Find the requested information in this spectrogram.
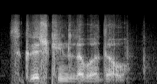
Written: christ

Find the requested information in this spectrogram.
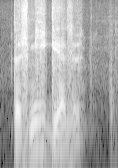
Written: schmiehgergl

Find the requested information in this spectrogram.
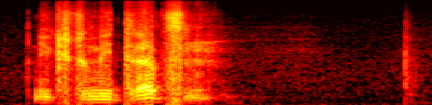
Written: tratzen

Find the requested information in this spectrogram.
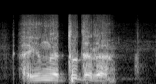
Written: duddara

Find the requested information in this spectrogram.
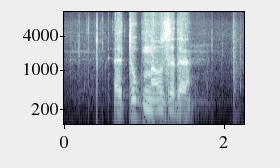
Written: duckmousad

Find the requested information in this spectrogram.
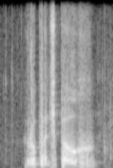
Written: rupertsbuch

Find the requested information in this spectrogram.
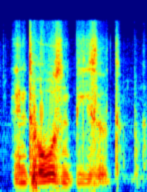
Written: bieseln

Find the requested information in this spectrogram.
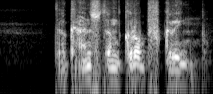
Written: kropf

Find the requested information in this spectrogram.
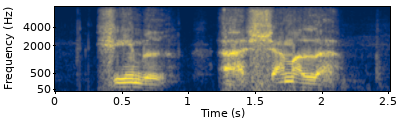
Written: schammala

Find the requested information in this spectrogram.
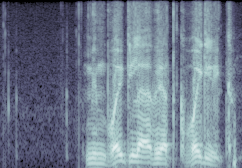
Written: woigla

